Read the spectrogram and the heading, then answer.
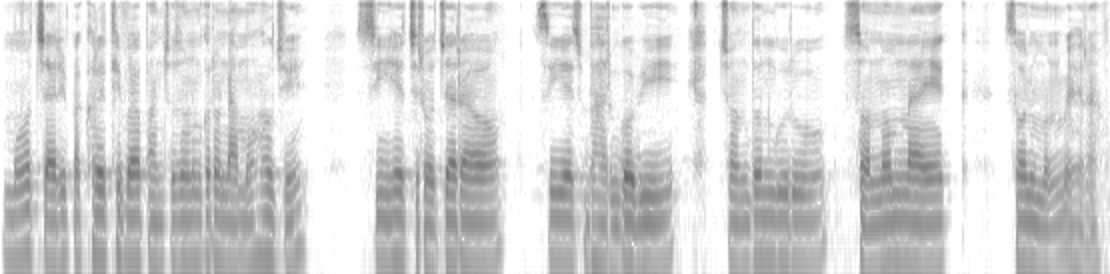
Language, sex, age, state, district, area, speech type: Odia, male, 30-45, Odisha, Kandhamal, rural, spontaneous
